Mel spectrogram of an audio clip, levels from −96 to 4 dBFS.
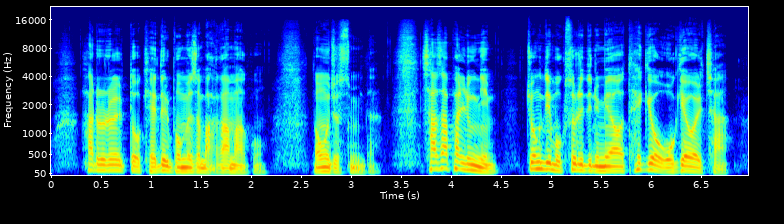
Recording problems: none

